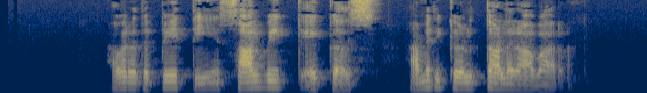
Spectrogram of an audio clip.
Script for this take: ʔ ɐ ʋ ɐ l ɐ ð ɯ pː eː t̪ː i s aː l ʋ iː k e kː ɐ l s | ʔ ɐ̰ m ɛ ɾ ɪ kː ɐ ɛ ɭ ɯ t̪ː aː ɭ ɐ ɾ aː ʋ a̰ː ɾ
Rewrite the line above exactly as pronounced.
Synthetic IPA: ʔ ɐ ʋ ɐ ɾ ɐ ð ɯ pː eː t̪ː i s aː l ʋ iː k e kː ɐ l s | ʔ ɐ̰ m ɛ ɾ ɪ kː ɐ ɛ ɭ ɯ t̪ː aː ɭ ɐ ɾ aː ʋ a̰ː ɾ

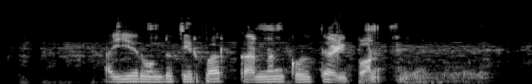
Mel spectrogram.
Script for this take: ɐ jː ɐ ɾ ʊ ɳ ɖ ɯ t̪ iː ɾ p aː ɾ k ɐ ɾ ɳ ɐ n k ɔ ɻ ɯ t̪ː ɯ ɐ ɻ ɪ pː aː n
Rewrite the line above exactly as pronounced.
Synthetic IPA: ɐ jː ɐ ɾ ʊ ɳ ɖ ɯ t̪ iː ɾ p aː ɾ k ɐ ɾ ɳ ɐ n k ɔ ɻ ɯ t̪ː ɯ ɐ ɻ ɪ pː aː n

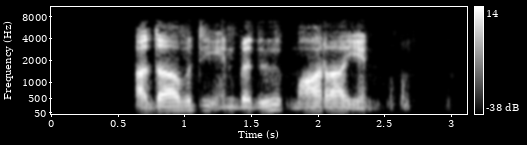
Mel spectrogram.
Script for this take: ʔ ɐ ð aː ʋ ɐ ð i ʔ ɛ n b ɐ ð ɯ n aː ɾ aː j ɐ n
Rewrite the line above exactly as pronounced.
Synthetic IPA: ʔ ɐ ð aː ʋ ɐ ð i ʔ ɛ n b ɐ ð ɯ m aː ɾ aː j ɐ n

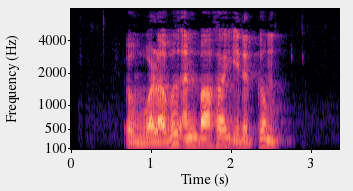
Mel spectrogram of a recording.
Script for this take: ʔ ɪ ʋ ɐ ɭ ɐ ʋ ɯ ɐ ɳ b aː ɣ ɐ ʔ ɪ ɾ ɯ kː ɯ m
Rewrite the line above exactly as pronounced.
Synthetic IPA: ʔ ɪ ʋː ɐ ɭ ɐ ʋ ɯ ɐ n b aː ɣ ɐ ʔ ɪ ɾ ɯ kː ɯ m

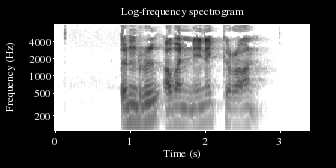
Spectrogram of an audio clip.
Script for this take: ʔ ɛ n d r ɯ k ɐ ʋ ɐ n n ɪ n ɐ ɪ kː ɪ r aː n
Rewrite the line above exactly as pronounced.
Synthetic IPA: ʔ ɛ n d r ɯ ʔ ɐ ʋ ɐ n n ɪ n ɐ ɪ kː ɪ r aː n

